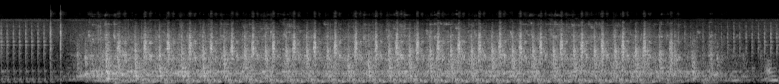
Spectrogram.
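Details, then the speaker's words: 1970s Onan RV generator that sat for years, points cleaned and coil powered: starter spins it at a steady chugging rate for several seconds but it never catches, with still no spark; a cranking no-start. "still not seeing any Sparks"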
